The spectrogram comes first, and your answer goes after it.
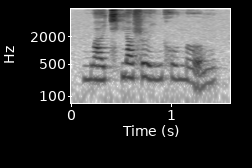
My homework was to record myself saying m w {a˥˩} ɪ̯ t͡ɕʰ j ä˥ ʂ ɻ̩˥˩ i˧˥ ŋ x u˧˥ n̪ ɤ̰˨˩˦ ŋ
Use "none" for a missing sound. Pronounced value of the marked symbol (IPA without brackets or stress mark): a˧˥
